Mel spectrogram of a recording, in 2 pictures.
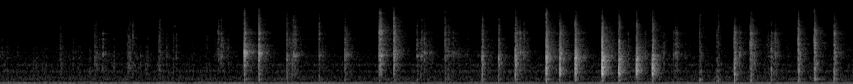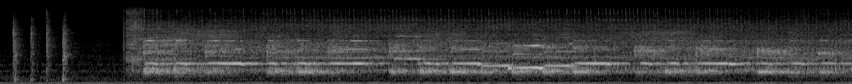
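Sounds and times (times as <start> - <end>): plastic packaging clicks and taps: 2.4 - 9.3
loud electronic music: 10.0 - 17.0.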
